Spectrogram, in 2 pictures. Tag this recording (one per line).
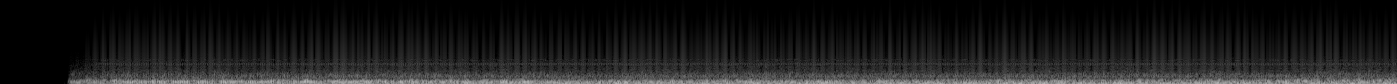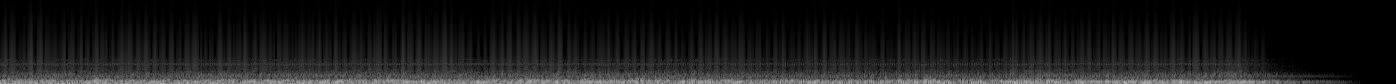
drive
energy
hover
Room
sci-fi
spaceship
